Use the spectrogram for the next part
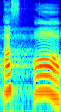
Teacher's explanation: O pangkal lidah naikin. As o, jadi enggak sekedar as ko tapi as o pangkal lidah naik. As o laha. Ha tetap dua harokat.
